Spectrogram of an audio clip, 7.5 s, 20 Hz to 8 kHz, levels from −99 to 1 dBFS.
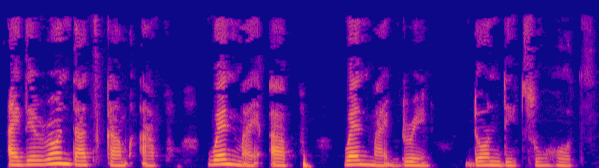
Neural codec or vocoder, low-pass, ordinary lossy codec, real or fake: none; 7.2 kHz; MP3, 32 kbps; real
